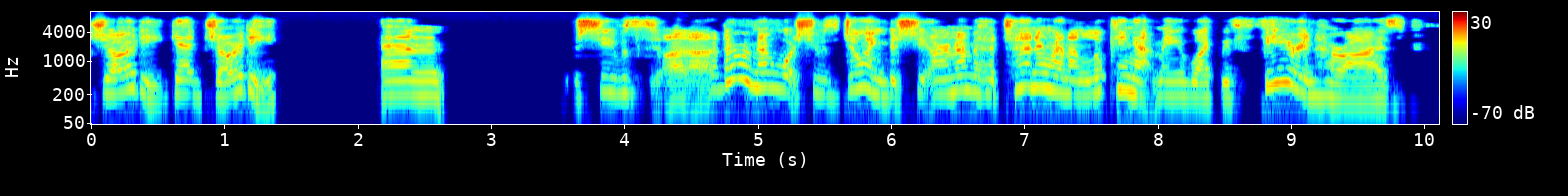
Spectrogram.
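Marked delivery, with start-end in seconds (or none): 0.0-1.4 scream only lightly voiced, sketched, small. Retelling a warning to an aunt about her dog: retelling a scream. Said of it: "I just screamed".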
